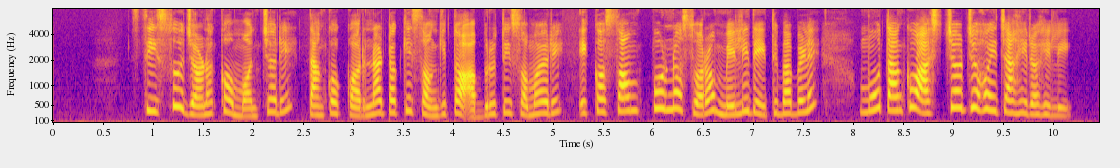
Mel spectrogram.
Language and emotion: Odia, happy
